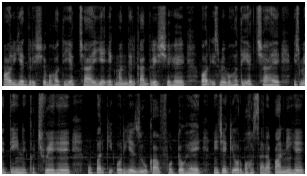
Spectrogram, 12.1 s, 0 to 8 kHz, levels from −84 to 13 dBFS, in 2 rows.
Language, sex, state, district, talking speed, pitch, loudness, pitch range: Hindi, male, Andhra Pradesh, Krishna, 185 wpm, 135 Hz, -32 LUFS, 130-150 Hz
